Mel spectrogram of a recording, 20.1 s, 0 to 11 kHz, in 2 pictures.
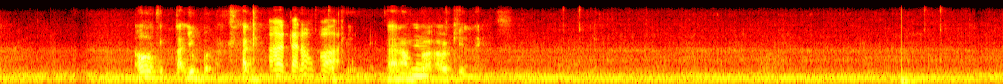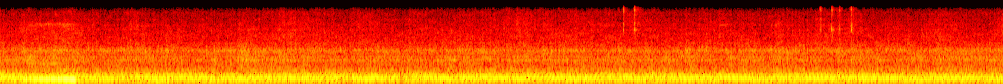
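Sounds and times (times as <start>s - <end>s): low room hum: 0.0s - 20.0s
sharp click: 18.2s - 18.6s.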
